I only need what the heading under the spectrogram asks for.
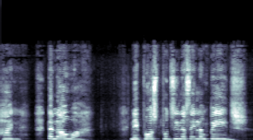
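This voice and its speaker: High-pitched distressed young Filipina bride-to-be. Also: female voice, a little slow, pushed and bright, full character voice. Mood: worried, coaxing. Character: distressed young bride-to-be whose wedding falls apart. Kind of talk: Filipino radio drama acting.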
